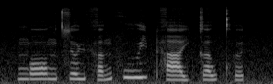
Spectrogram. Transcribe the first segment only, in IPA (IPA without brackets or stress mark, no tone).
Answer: ŋ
